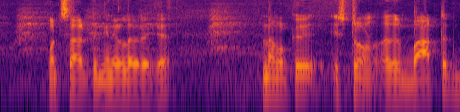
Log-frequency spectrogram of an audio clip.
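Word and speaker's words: Mozart: അങ്ങനെ ഓരോ പിന്നെ ഇത് മൊസാർട്ട് എന്നല്ല, മൊട്സാർട്ട് എന്നാണ്.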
